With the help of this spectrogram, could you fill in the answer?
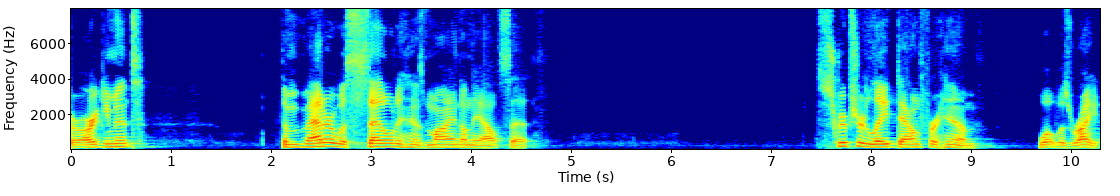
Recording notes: live from Covenant Church!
